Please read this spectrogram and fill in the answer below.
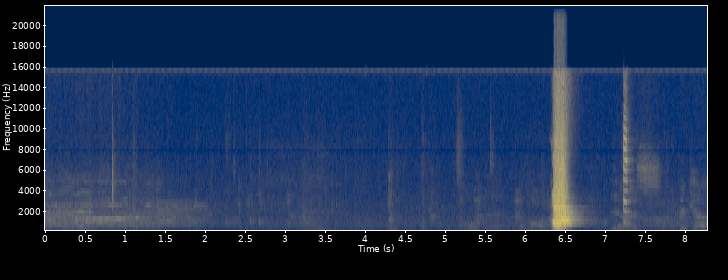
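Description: A Parson Russell Terrier barks once, loud and sharp, about six seconds in, then gives a shorter, quieter bark about a second later.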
